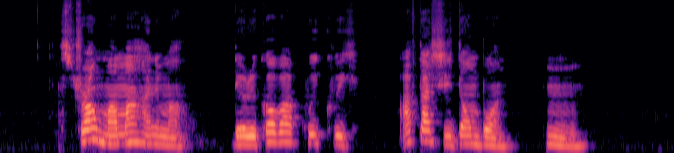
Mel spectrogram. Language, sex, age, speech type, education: Nigerian Pidgin, female, 30-45, spontaneous, tertiary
